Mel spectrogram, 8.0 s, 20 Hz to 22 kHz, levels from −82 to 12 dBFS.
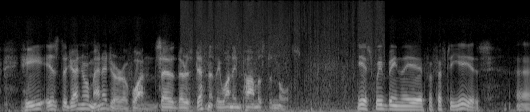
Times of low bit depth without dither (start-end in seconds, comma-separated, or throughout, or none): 2.71-5.77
